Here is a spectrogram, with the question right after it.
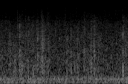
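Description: Light drizzle on a dreary day, a soft, steady, faint patter of raindrops on a surface with no other sounds.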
